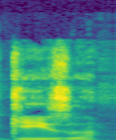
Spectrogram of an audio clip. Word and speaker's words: geyser: In the UK pronounced geyser is gizer.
